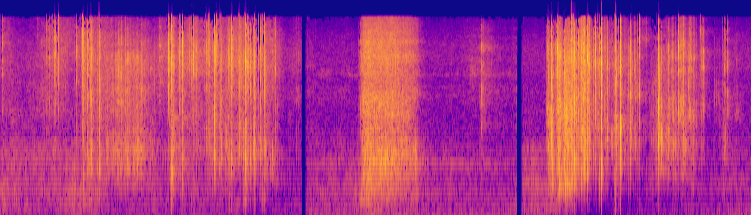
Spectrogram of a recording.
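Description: Plastic objects cracking and crunching under a slowly rolling car tyre, in several separate bursts of dense crackling. About halfway through there is a smoother, hiss-like squash of a softer item being flattened.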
